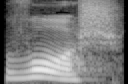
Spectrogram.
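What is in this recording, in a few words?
"вош", Komi, female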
